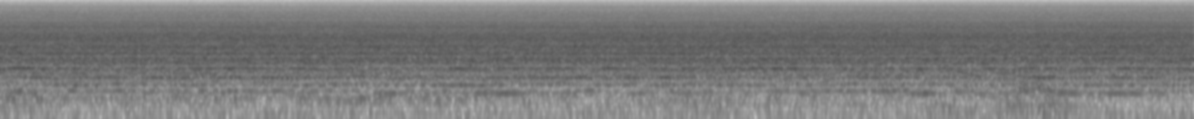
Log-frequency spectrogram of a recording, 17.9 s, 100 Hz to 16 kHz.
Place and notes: I've walked past these pipes dozens of times and have enjoyed their singing, with the addition of the odd train and sounds from the birds and people on the canal itself. Sony M10 Rode VideoMicProX.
